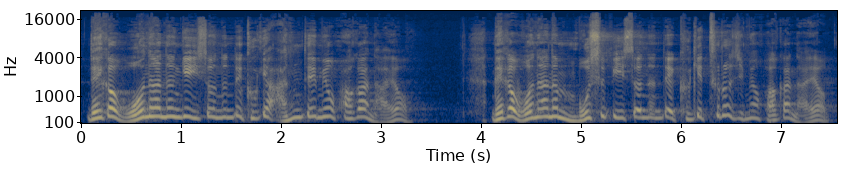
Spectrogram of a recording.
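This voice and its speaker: A man preaching a sermon as pastor, telling a story with acted quotes and lively bursts of emphasis. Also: extremely high pitch, moderate pace, slightly rough.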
